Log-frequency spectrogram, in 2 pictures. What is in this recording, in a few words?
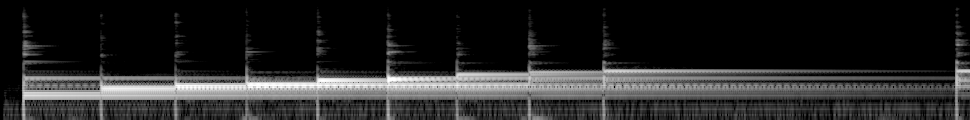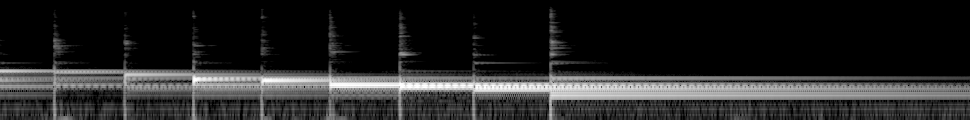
Akebono scale hands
